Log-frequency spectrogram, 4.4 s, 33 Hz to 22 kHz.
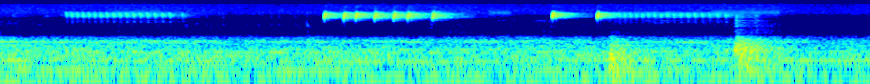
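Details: European robin (Erithacus rubecula) in a garden in Weener, East Frisia, northwest Germany, in November 2023: thin, very high drawn-out notes and a quick run of sharp ticking calls, about eight in half a second, over a low rumble.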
